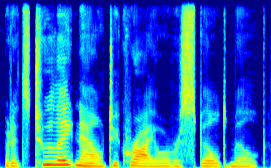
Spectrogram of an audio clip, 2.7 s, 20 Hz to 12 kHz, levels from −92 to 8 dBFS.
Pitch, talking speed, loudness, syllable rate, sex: 215 Hz, 220 wpm, -19 LUFS, 4.2 syllables/s, female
